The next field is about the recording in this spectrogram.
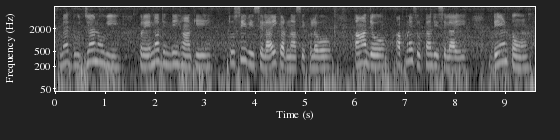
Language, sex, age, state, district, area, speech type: Punjabi, female, 30-45, Punjab, Muktsar, urban, spontaneous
